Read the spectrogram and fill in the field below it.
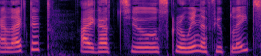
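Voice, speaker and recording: Speaking at a very slow pace, a woman with a dark, mellow tone and a fairly high pitch shows ordinary pitch variation, heard in a dry, close recording with no echo and a very clean, silent background. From Romania. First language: Romanian (speaking Danish). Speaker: rocket engineer. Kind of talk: interview. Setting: studio.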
